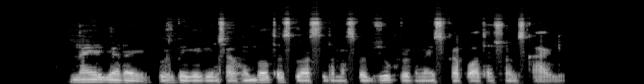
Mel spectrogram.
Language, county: Lithuanian, Vilnius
